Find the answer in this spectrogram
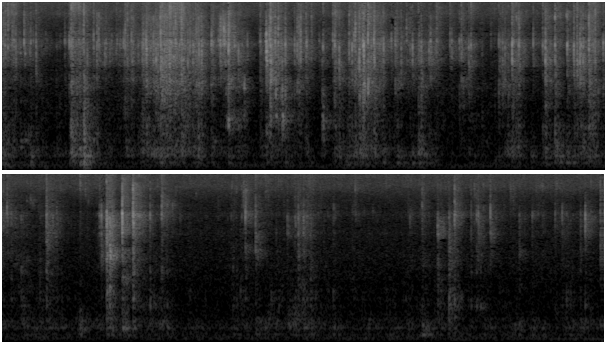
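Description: Near silence, with faint crinkling and rustling from handling a wet acrylic-pour panel being tilted in gloved hands, mostly in the first six or seven seconds.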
